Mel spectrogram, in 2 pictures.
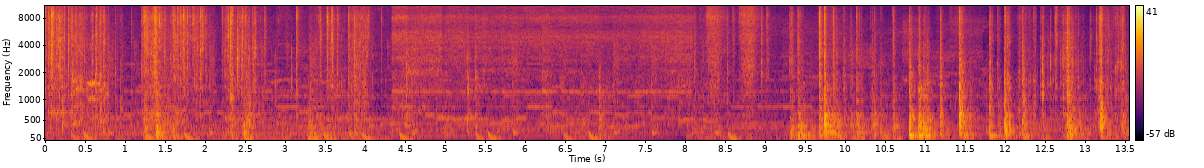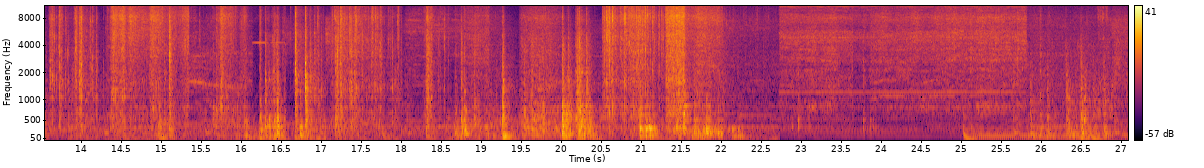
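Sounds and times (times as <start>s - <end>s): plastic containers clattering: 0.0s - 7.2s, 8.1s - 22.6s, 25.7s - 27.0s
handheld vacuum whining: 0.0s - 9.6s, 22.8s - 26.0s.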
